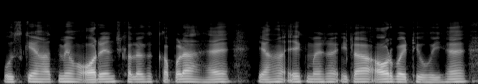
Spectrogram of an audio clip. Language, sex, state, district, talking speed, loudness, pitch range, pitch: Hindi, male, Jharkhand, Garhwa, 190 wpm, -20 LUFS, 120-125 Hz, 125 Hz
